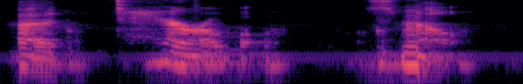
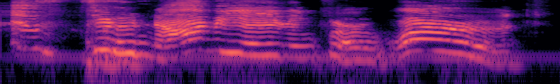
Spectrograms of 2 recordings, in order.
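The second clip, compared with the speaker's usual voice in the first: high, slow, pinched nasal disgust; Libby disgusted with nose held; 10 semitones higher, 6 dB louder, much slower than usual. A narrator's reading. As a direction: say it holding your nose. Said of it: "sounded as if they had the worst colds".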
